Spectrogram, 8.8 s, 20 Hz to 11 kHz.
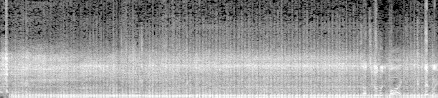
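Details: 2010 Hyosung GT650R, de-restricted, with K&N air filter, Two Brothers pipe, iridium plugs and dyno tune (71 hp): deep, throaty twin pulsing around three beats a second, steady with no popping or misses.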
